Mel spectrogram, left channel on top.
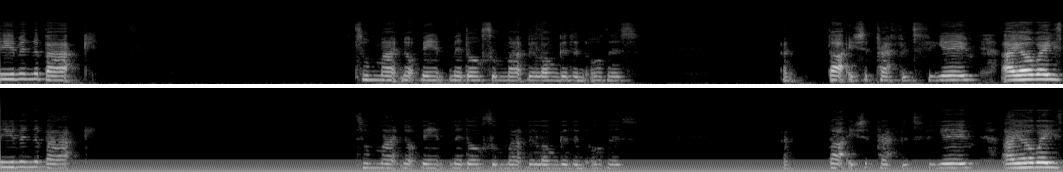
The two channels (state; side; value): noise; right; hum, 8 dB below the sound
